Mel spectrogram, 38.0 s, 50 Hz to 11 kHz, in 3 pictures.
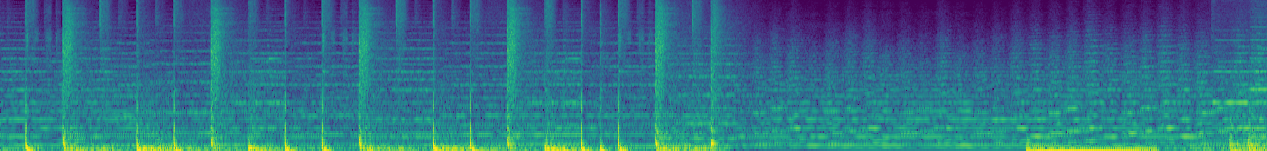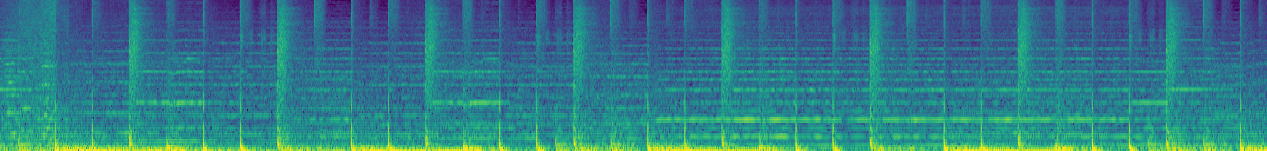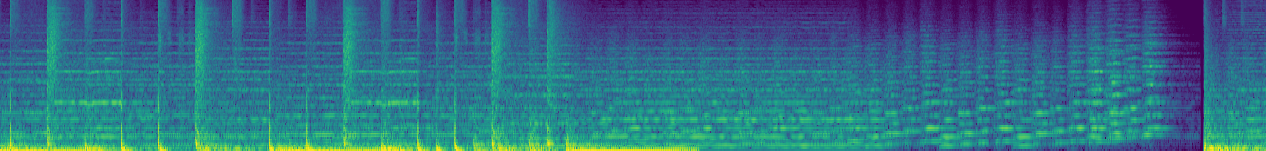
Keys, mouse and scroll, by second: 0.3 double click, 0.7-1.6 typing.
